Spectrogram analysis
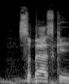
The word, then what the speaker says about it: Sebaski: here in the booth sebaski you just pronounced it like it's ski at the end all right very good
